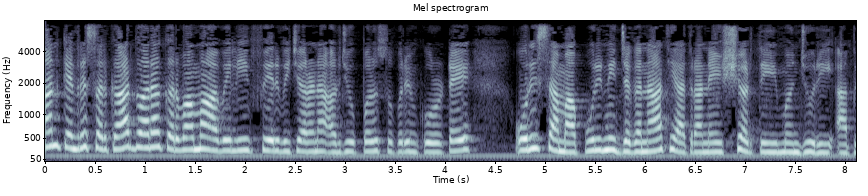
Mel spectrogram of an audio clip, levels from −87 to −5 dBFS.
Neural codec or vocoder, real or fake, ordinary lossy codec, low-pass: none; real; none; 7.2 kHz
